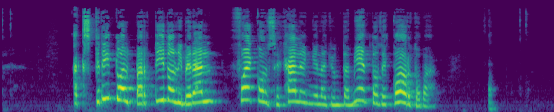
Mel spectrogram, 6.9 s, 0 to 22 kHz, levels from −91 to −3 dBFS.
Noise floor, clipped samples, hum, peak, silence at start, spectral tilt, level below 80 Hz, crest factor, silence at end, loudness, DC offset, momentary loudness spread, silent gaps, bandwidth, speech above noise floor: -68 dBFS; under 0.1%; none; -2 dBFS; 0.9 s; -1 dB/octave; -68 dBFS; 18 dB; 0.75 s; -16 LUFS; under 0.1%; 11 LU; none; 16.5 kHz; 52 dB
